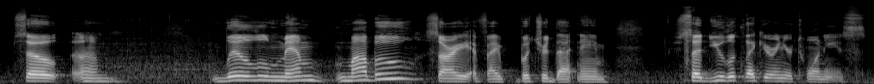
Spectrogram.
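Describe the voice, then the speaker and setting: An older woman hosting a casual livestream chat in a library, chatty and self-mocking, quick to laugh at herself. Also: deep voice, lively intonation, fairly bright tone. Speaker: livestream host. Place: public library.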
